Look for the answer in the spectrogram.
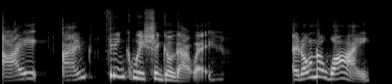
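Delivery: slightly freaked-out delivery. Voicing Lyriel as she points the way, a little freaked out. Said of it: "Lyriel does seem a little freaked out".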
